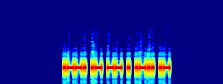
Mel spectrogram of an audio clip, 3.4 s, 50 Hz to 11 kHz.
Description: Morse code, heard as a keyed tone, about 40 wpm, 700 Hz. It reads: PAMELA
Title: USA Common Names - 40wpm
